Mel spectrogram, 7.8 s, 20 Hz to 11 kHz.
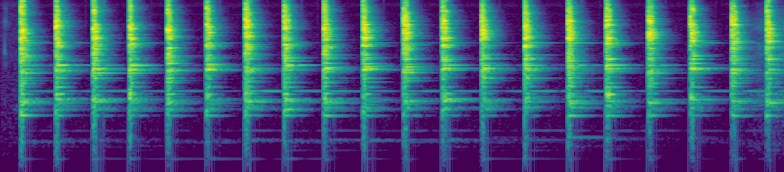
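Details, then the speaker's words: Triumph Bonneville T140 rear wheel, freshly rebuilt, 40 spokes (20 a side), spokes tapped one side in turn: crisp ringing pings at near-identical pitch, tension judged close enough and even. "All pretty close, probably not bang on, but good enough to my non-musical ear."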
